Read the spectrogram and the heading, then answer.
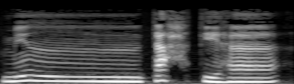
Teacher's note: اتفاقی که افتاده در رسیدن نون ساکنه به حرف تا، که تا از حروف ما بقی هست، باید اخفا صورت بگیره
